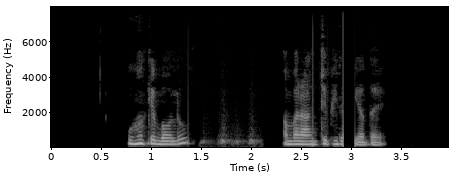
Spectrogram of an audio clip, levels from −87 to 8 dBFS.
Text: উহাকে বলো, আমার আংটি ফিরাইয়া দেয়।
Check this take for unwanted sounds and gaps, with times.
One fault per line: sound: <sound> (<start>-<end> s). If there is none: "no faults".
sound: whoosh (1.5-2.1 s)
sound: dropout (2.9-3.0 s)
